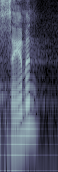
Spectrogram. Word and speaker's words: Salmon: You look at that and you go, she got a salmon? Pronounce it for you. Salmon.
